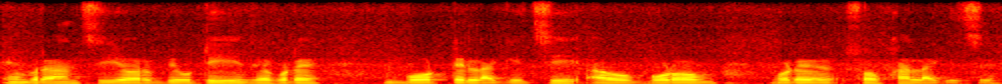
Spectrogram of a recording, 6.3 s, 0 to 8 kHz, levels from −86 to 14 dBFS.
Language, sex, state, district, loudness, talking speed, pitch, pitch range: Odia, male, Odisha, Malkangiri, -17 LUFS, 115 wpm, 110 Hz, 105-115 Hz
